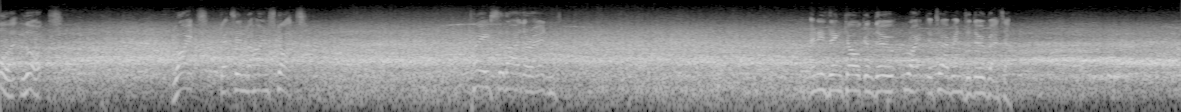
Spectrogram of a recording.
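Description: A large stadium crowd roars and cheers throughout.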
